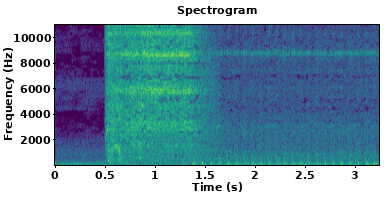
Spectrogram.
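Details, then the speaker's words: Old motorcycle with an imitation (non-genuine) starter motor, started on a borrowed Yuasa battery over several attempts; harsh, high starter whirr for about a second, then the engine catches into an uneven idle; the imitation starter motor and the owner's old battery are both faulty. "เพราะฉะนั้นคือตัวมอเตอร์สตาร์ทของเขาเนี่ยเป็นของเทียมมันมีปัญหาแล้วก็แบตเตอรี่ของเขาเนี่ยนะครับมันก็มีปัญหาด้วยนะครับ"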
